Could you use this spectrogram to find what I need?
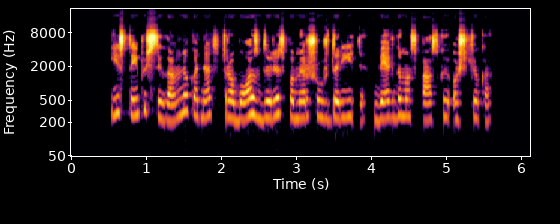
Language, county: Lithuanian, Vilnius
